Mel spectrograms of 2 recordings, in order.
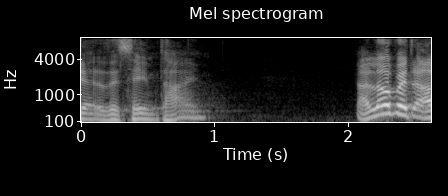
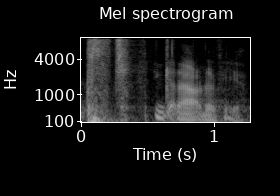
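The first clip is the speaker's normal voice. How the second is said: muttered scornful pfft, much softer; dismissive brush-off; 12 dB quieter than usual. Retold or imitated. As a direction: wave it away under the breath. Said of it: "I said".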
